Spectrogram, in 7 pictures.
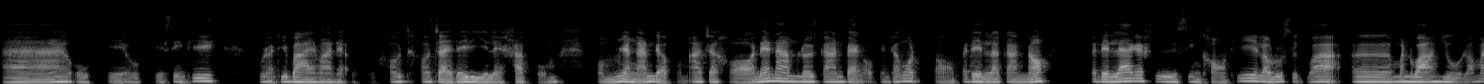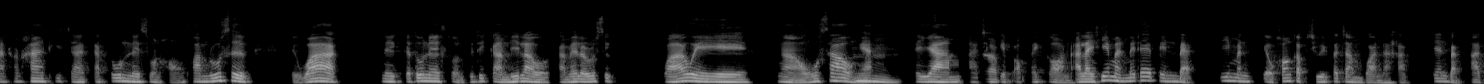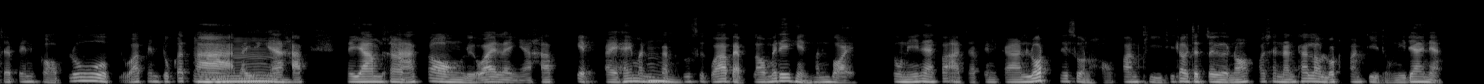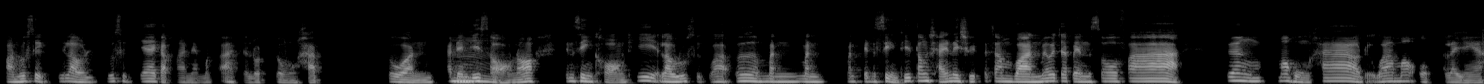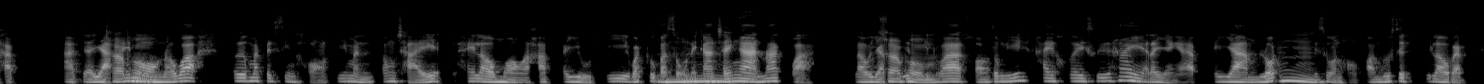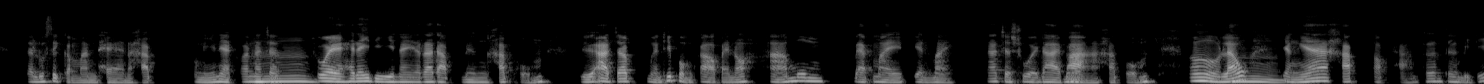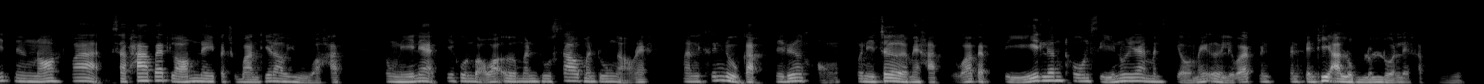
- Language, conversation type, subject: Thai, advice, ฉันควรจัดสภาพแวดล้อมรอบตัวอย่างไรเพื่อเลิกพฤติกรรมที่ไม่ดี?
- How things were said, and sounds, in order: none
